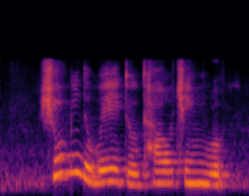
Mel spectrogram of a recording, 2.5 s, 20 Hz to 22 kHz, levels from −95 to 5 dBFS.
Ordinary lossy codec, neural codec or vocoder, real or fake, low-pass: none; codec, 16 kHz, 4 kbps, X-Codec, HuBERT features, trained on general audio; fake; 7.2 kHz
